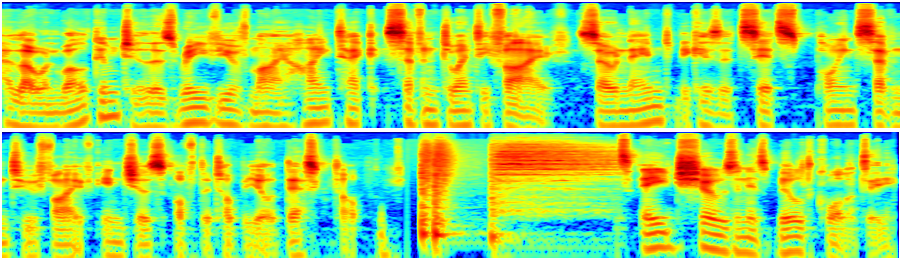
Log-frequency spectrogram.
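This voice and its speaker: A man speaking at a moderate pace, with music in the background. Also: dry, close sound with no echo. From Netherlands. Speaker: keyboard reviewer. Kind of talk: product review narration.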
